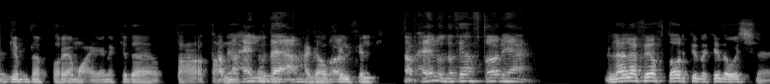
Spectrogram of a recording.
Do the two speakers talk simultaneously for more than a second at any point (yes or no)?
yes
